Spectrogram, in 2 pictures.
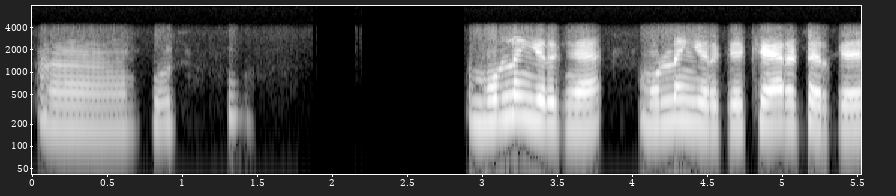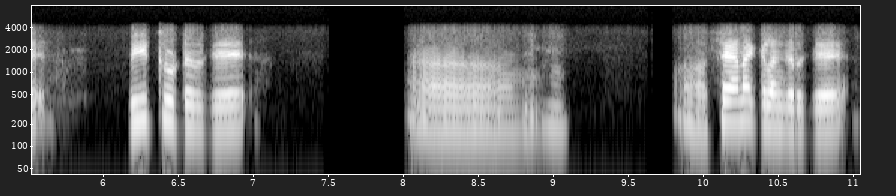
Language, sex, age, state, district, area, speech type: Tamil, male, 30-45, Tamil Nadu, Salem, urban, conversation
